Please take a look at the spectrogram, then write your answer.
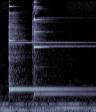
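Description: A front doorbell at an apartment unit rings twice, two bright chimes a half-second apart with tones that ring on and fade slowly over a low background hum.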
